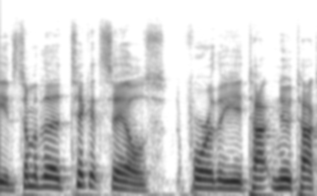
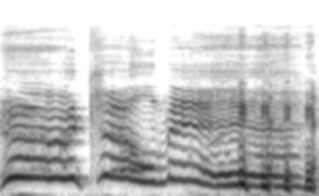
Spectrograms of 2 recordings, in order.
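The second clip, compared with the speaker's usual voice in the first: mock crying, higher pitch; 9 semitones higher than usual. Retelling a fake trailer where the melting cop begs: imitating someone crying. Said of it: "he's just crying in the background, going".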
